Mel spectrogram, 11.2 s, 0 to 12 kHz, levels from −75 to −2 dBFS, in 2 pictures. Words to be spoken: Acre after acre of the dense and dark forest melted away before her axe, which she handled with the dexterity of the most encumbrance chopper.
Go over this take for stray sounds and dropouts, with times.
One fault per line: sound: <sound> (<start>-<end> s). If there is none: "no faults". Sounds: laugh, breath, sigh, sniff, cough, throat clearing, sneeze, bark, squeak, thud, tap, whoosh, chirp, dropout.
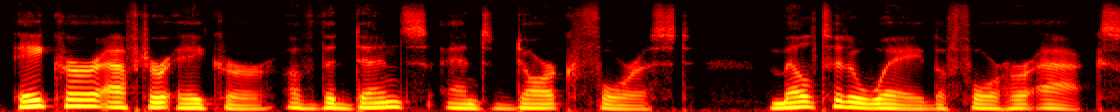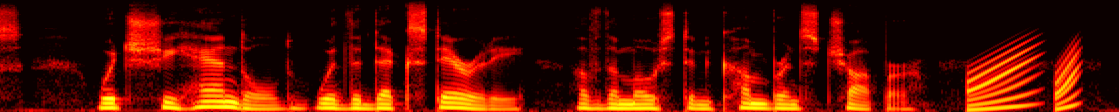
sound: chirp (10.4-11.0 s)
